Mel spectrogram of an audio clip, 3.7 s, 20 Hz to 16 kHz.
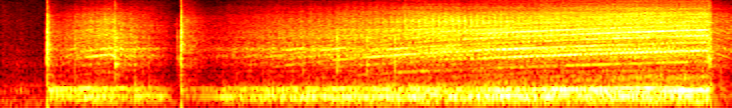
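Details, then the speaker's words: Angle grinder armature tested through a 500 W series lamp via alligator clips on the brushes, no stator power. After a switch click the motor whine climbs as the armature spins up. The lamp is too powerful; use a 200 W bulb instead. "That 500 W bulbs are too much for checking the rotor on this angle grinder."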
